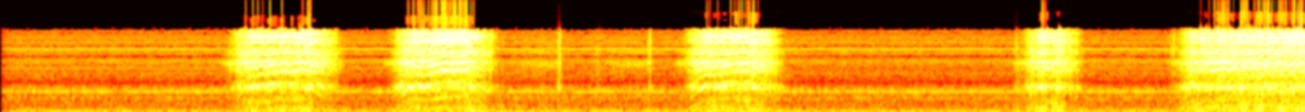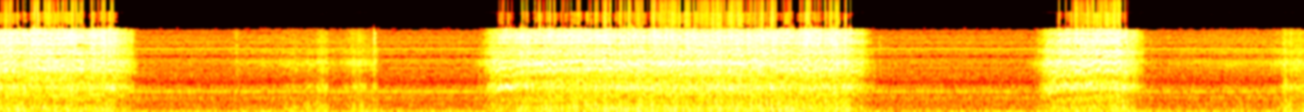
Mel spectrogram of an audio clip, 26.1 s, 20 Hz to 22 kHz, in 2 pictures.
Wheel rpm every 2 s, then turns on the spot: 0, 50, 50, 40, 0, 20, 140, 30, 10, 130, 140, 20, 40.
2-4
